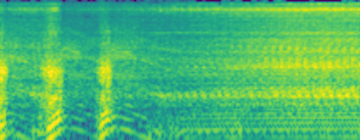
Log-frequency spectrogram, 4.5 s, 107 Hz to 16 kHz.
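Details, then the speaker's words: Mazda Miata with a Toyota 4A-GE 20-valve individual throttle body kit, idling: uneven, loping idle with lumpy pulses and a couple of blips settling into an unsteady note; rough idle from unsynchronized throttle bodies, hurting performance, before balancing. "so when you're starting your engine it might be completely out of whack so friends if this one closed that one open might be looking like that it's definitely gonna hurt performance"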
